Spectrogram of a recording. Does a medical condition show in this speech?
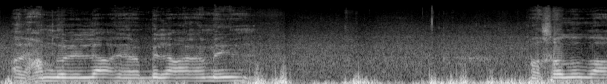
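Yes: difficulty speaking; hopes listeners can understand.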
